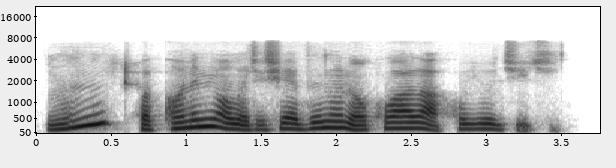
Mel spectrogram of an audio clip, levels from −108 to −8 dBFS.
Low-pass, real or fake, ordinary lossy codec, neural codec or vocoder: 7.2 kHz; fake; none; codec, 16 kHz, 0.5 kbps, FunCodec, trained on Chinese and English, 25 frames a second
